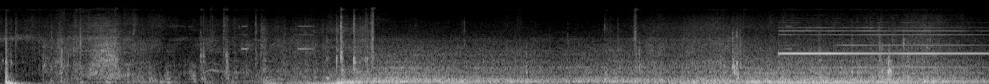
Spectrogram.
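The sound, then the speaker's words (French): A pick-up truck drives along a muddy track through dense forest vegetation in French Guiana, used by a logging company. A loud, steady engine rumble runs throughout, with rattles and clunks. A thin, high whine joins near the end. “La végétation est dense, la piste boueuse et le pick-up n'aime pas vraiment ça.”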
